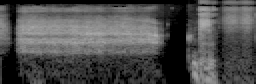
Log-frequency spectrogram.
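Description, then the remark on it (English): A single voice imitates a large crowd cheering with a long, breathy, hissing roar that holds steady for about a second and a half, then a brief gap and a shorter burst of hoarse, throaty noise. “that was the sound of cheering.”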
